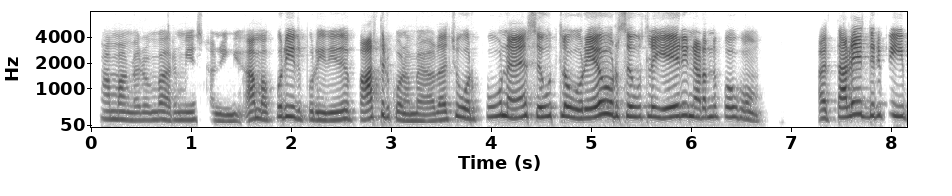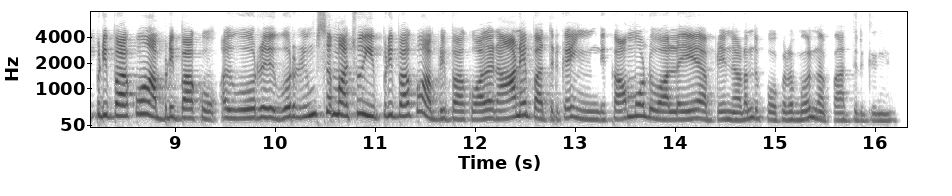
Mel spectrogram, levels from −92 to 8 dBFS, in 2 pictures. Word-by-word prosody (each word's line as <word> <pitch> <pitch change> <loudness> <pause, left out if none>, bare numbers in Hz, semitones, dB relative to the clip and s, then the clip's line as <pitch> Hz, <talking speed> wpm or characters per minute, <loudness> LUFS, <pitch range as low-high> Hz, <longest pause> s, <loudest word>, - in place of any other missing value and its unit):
ஆமாங்க. 205 -3 -5
ரொம்ப 195 +2 -8
அருமையா 195 +1 -7
சொன்னீங்க. 165 -3 -7 0.2
ஆமா, 210 -1 -1
புரியுது 275 -5 +2
புரியுது. 195 -2 -3
இது 215 +2 0
பாத்திருக்கோம் 220 - +2
நம்ம. 170 0 -5
அதாச்சு 200 +7 -4
ஒரு 220 - -6
பூனை 275 -1 +2 0.2
செவுத்துல 280 +2 +1
ஒரே 235 +2 +6 0.2
ஒரு 305 -3 0
செவுத்துல 270 0 +2
ஏறி 285 +3 +6
நடந்து 250 +3 0
போகும். 230 -8 -4 0.7
அது 230 -1 -1
தலைய 315 +7 +8
திருப்பி 305 +1 +1
இப்படி 305 +4 -1
பார்க்கும் 310 +4 +3
அப்படி 250 +2 -3
பார்க்கும். 230 -3 -1
அது 230 -1 -3 0.2
ஒரு 240 +1 -1 0.2
ஒரு 260 +2 0
நிமிஷமாச்சும் 335 0 +1
இப்படி 300 +4 -3
பார்க்கும், 310 +7 -1
அப்படி 220 -1 -6
பார்க்கும். 205 0 -4
அத 230 +1 -1
நானே 275 +8 +4
பாத்திருக்கேன். 220 +3 -4
இங்க 200 -1 -10
காம்பவுண்ட் 265 +4 -3
வால்லயே 205 +2 -2
அப்படியே 200 +1 -9
நடந்து 220 +4 -7
போகிறம்போது 195 +4 -7
நான் 190 -1 -11
பாத்திருக்கங்க. 175 -1 -13
230 Hz, 170 wpm, -22 LUFS, 200-275 Hz, 0.7 s, தலைய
